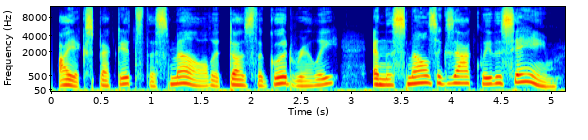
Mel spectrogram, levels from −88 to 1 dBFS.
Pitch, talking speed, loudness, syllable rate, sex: 195 Hz, 175 wpm, -19 LUFS, 4.3 syllables/s, female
